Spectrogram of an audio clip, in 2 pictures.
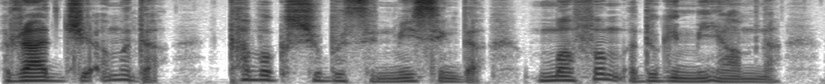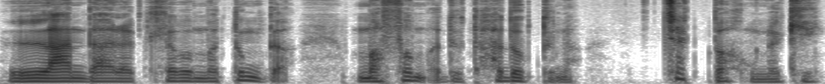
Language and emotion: Manipuri, fearful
